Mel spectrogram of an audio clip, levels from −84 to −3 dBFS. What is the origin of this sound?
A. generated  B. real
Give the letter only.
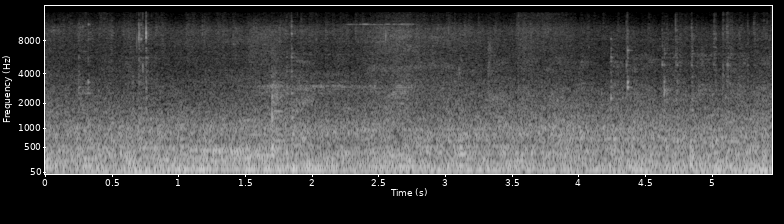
B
